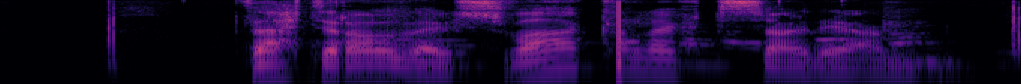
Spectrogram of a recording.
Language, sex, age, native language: Icelandic, male, 13, Icelandic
